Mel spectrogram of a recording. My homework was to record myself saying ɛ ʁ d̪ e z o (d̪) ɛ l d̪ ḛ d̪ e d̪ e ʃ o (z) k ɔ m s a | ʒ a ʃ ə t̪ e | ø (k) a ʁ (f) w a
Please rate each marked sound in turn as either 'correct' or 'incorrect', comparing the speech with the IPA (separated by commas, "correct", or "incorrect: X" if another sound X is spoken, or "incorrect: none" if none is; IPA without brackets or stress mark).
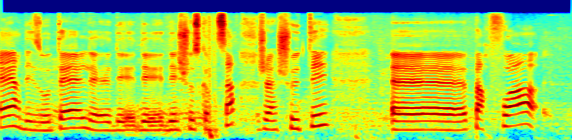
incorrect: t̪, correct, incorrect: p, correct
